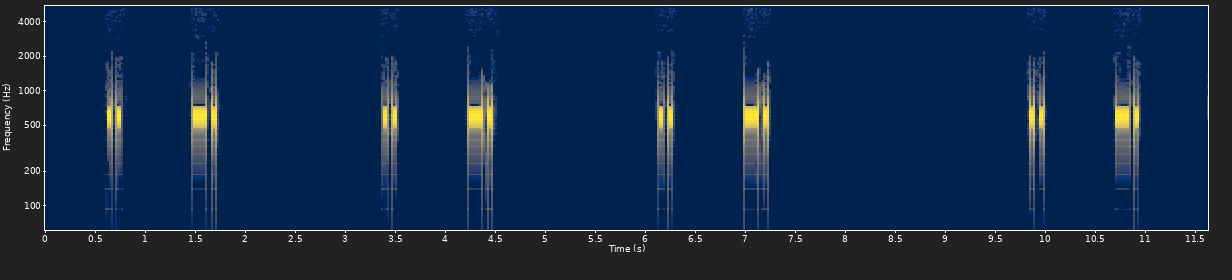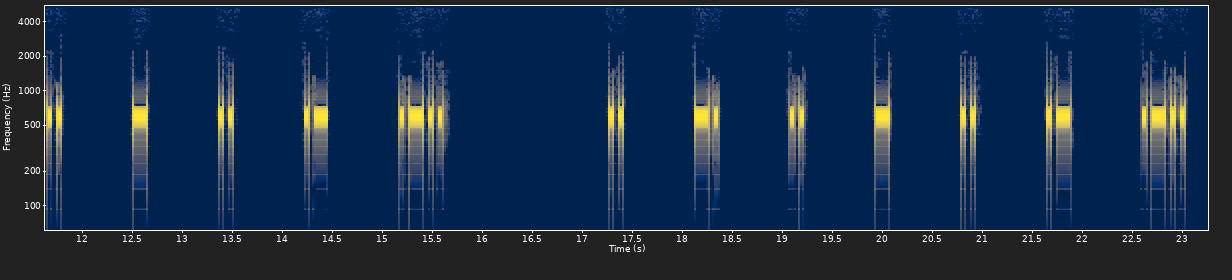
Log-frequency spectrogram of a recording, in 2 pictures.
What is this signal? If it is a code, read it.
Morse code, heard as a keyed tone, about 25 wpm, spaced as for 10 wpm, 600 Hz. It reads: IN IN IN INITIAL INITIAL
